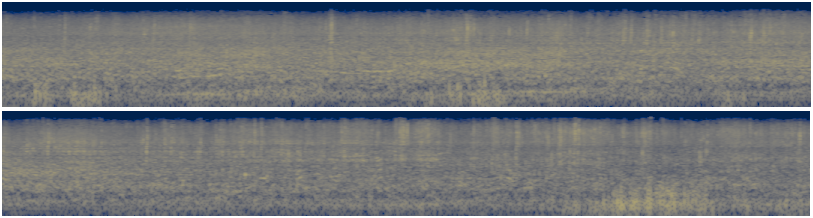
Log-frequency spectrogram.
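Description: Water laps and splashes gently against boat hulls, outdoors.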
